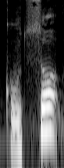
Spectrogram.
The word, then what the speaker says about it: KUTSO: Allora, innanzitutto per gli ascoltatori il nome si chiama Cazzo o Cuzzo, ma si scrive KUTSO.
